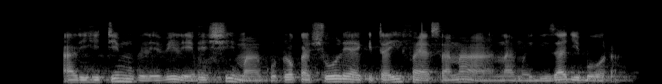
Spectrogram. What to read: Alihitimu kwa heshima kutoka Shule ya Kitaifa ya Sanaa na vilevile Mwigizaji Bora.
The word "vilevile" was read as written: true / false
false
